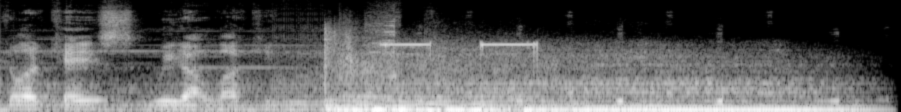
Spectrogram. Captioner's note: two high-pitched beeps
